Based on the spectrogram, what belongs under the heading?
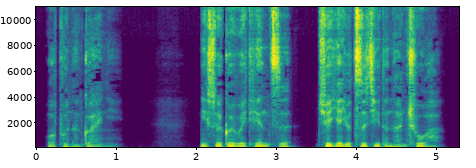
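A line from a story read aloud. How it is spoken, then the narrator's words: Tender, loving. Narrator (Chinese): 武则天 万分疼爱的说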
